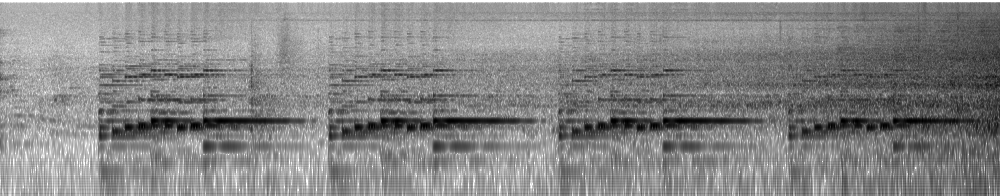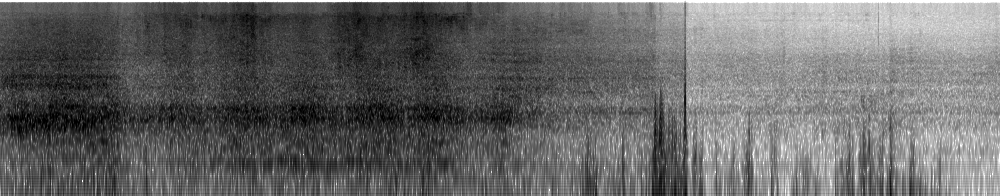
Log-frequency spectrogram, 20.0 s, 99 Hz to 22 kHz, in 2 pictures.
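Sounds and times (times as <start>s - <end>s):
train passing: 0.0s - 20.0s
short electronic tune: 1.0s - 10.3s.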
